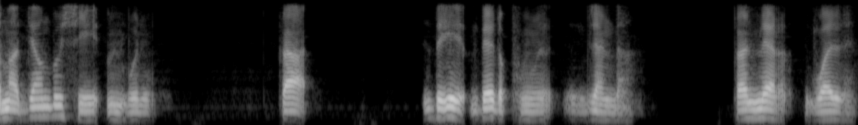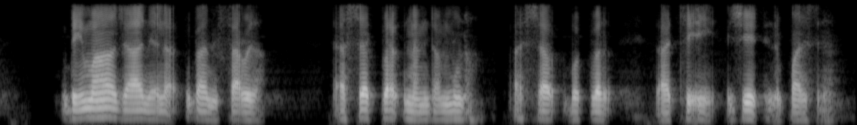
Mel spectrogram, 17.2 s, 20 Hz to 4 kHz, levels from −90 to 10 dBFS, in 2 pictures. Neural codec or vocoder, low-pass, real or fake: codec, 16 kHz, 0.5 kbps, FunCodec, trained on LibriTTS, 25 frames a second; 3.6 kHz; fake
